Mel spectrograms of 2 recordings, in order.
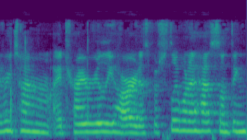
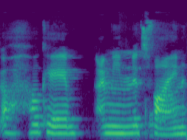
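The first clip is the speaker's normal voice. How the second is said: put-on slow, drawn-out, dismissive, grudgingly unimpressed scoff. Retelling how she reacted to a turned-in project: imitating her scoffing. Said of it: "she, like, scoffed".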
